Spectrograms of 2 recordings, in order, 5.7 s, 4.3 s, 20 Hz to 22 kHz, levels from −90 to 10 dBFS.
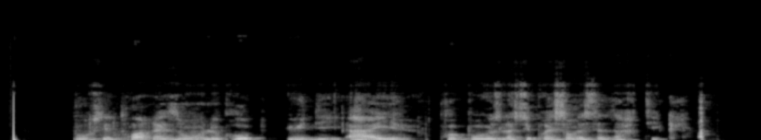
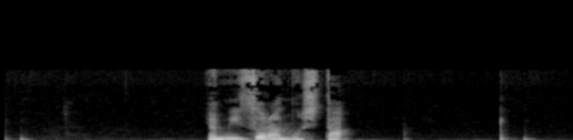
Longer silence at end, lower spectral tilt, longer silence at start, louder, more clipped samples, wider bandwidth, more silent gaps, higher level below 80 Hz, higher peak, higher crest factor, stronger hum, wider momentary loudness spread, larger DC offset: about the same, 0.4 s vs 0.5 s; about the same, -6 dB/octave vs -5 dB/octave; about the same, 0.1 s vs 0.15 s; second, -24 LUFS vs -20 LUFS; neither; second, 9.4 kHz vs 11.5 kHz; first, 0.36-0.54 s, 2.09-2.13 s vs none; first, -60 dBFS vs -66 dBFS; about the same, -2 dBFS vs -4 dBFS; about the same, 22 dB vs 20 dB; neither; second, 11 LU vs 26 LU; neither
